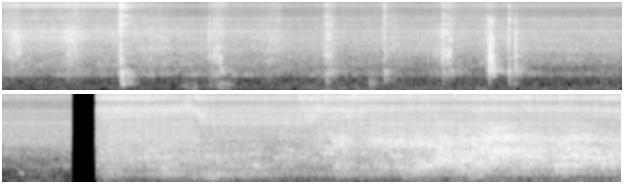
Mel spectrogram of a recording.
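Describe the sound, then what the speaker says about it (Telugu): Mixed vegetables for pulao fry in oil in a pan. A steady sizzle runs throughout, with several sharp clinks of a spoon stirring against the pan in the first half. The frying grows louder and denser toward the end. "ఇది బాగా ఫ్రై అవ్వాలండి."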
